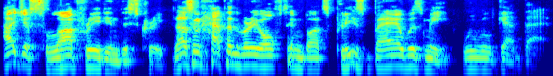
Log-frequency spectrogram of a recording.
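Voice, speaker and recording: A man with a Ukrainian accent reading an induction script on a video call, slowly and carefully, with asides and small self-corrections. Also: medium pitch, a little mellow, husky. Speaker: club vice president of membership. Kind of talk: reading an induction ceremony script at an online club meeting.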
